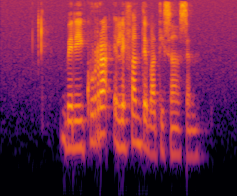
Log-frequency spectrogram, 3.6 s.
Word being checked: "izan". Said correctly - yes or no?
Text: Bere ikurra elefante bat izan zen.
yes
